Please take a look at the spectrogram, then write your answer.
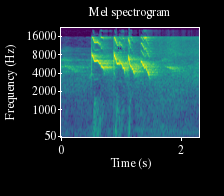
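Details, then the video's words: White-eye singing the ngalas nembak style, used as training audio for captive birds: three quick, very high, sharply descending whistled phrases run together, then a soft fading tail. "SUARA PELECI NGALAS NEMBAK SERTANDAR UNTUK MELATIH PELECI AGAR CEPAT NAGALAS NEMBAK"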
